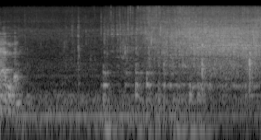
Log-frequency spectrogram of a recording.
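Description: Pieces of raw meat drop into a hot pan.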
